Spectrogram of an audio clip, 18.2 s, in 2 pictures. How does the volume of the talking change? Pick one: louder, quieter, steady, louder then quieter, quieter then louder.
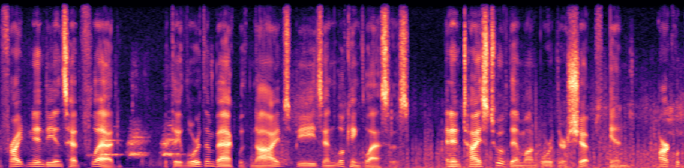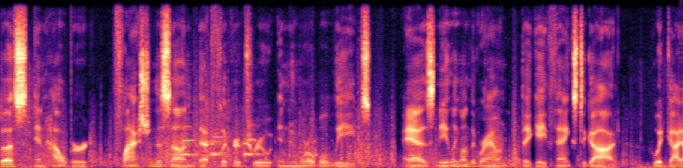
steady.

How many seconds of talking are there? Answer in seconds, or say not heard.
18 s.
